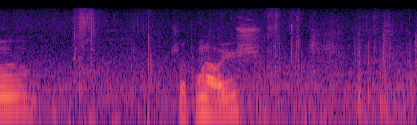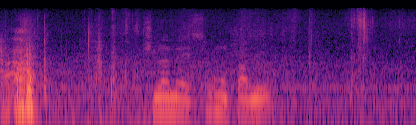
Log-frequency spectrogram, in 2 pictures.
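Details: Honey bees from a drone-laying hive, their frames shaken out about fifty metres from the apiary; short droning buzzes waver in pitch as single bees pass close, separated by quieter stretches of background hum.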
